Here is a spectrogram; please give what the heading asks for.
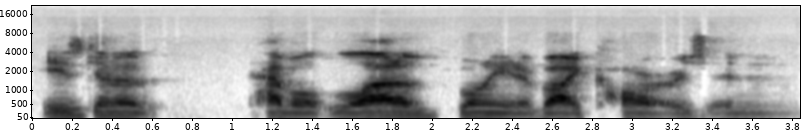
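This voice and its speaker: A young man co-hosting a casual sports podcast, joking around and talking with quick, animated asides. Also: low-pitched. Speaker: podcast co-host. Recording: dull lo-fi sound.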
